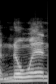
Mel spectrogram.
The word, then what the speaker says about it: Nguyen: Yeah, Nguyen is how you pronounce That's it.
